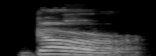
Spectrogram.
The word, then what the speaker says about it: door: Cái đờ, cái từ mà cô đọc là đo, đó. Đấy là đờ tiếng Việt ạ. Nhưng cô chỉ đọc cái đờ của tiếng Anh nó khác này. Door.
